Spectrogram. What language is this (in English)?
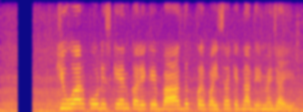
Bhojpuri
